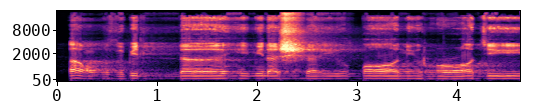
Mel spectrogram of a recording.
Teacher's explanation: Dipanggil suara qarar daripada bawah ni. Kan, bunyi tu bunyi tebal, bunyi pekat.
